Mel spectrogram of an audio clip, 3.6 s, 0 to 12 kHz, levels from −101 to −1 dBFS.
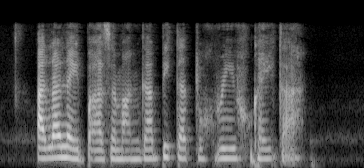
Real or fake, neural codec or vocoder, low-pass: fake; codec, 16 kHz, 1.1 kbps, Voila-Tokenizer; 7.2 kHz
